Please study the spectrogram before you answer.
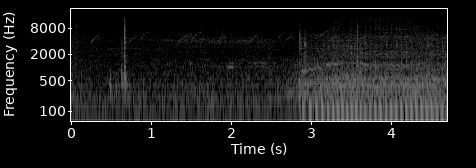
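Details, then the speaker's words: Yamaha Aerox 155 scooter, R15 V4-derived engine with CVT and smart motor generator: near-silent start with no cranking or starter whine, catching at about three seconds into an even exhaust beat; healthy start. "And also because of the smart motor generator system, when I start this Aerox 155, it is a very silent start."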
